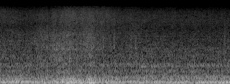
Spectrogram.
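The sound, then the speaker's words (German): Steady rushing, splashing wash of a car's tyres rolling over a wet road through puddles in rainy weather, a broad hiss over a low engine rumble, holding even for a couple of seconds with no talking. “Wenn ich hier so durch die Pfützen fahre.”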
